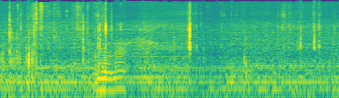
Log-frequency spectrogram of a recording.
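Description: Handling noise from a handheld camera being set down: scattered clicks and rubbing, a dull bump about a second and a half in and a sharp click near the three-second mark, over a low steady hum.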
